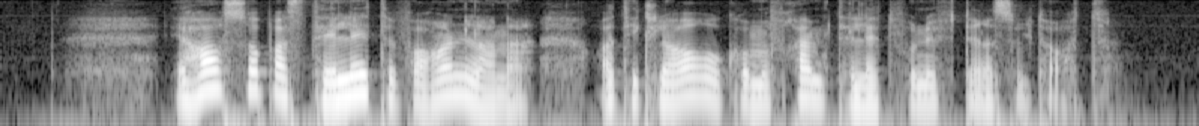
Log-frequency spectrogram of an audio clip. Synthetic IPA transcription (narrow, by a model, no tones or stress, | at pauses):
jæɪɦɑːʁsɔpʰɑst̪ʰɪlɪt̪ʰːɪlfɔhɑnlɑnə̰ʔɑ̰t̪̚d̪iːkʰlɑːəʁoːkʰɔməfʁɛmt̪ʰɪlɛt̪fɔnʉft̪ɪ̰ʁɛsʉlt̪ʰɑ̰ːt̪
